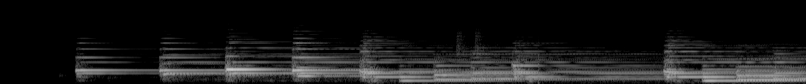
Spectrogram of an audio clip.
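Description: Grand piano playing a slow passage of chords and melody notes, starting about a second in; each chord is struck and left to ring and fade.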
